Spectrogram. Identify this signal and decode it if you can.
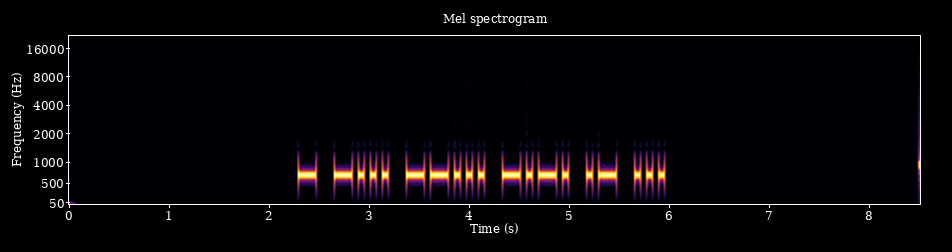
Morse code, heard as a keyed tone, about 21 wpm, 700 Hz. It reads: TB7CAS
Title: DXCC-100 Call Signs - 6 Characters - 20wpm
